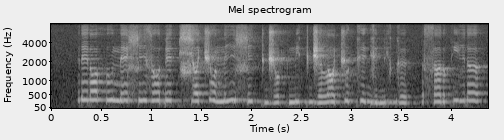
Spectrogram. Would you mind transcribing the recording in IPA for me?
ɾ e˥ ɾ ɔ˥ θ u˧˥˧ n e˧˥˧ ɬ i˧˥˧ z o˥ ɗ e˧˥˧ k ɕ ʌ˧˥ t͡ʃ o˥˨ n i˧˥˧ ɬ i˧˥˧ k d͡ʒ o˩˧˩ k mʲ e˧˥˧ k d͡ʒ ə˩˧˩ l ɔ˥˨ t͡ʃ u˥ kʲ ʌ˥ ɡʲ ə˩˧˩ bʲ o˧˥ ɡ ʏ˩˧˩ | s ʌ˩˧˩ ɾ o˥ k j i˧˥ ɾ ə˧˥˧

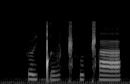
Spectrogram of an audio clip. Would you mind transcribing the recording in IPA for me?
k ɵ i̯ ɡ͡ǃ ə v ǁʰ u ǁ a

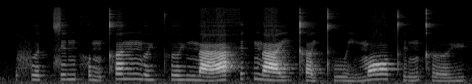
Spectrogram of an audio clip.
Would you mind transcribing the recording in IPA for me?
f ɵ˨ t̚ s ɪ˧ ŋ h ʊ˨˩ ŋ kʰ ɐ˥ n ŋ ɵ˧ ɥ pʰ ɵ˧ ɥ n̪ aː˨˥ h ɪ˥ k̚ n̪ aː˨ j kʰ ɐ˨˩ j t̪ʰ uː˨˩ j m ɔː˥ t̪ʰ ɪ˨˥ ŋ kʰ ɵ˨˧ ɥ

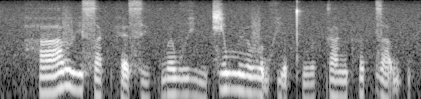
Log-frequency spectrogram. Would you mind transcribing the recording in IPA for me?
h aː˨˦ v i˧ s a˨˩ k̚ h ɛ̰˧˨ s e̤˨˩ k w ə˧ w ɣ i̤˨˩ n t͡ɕ ə˧ w l ɨ˧ ə̯ v ə̰˧˨ w x ḭ˧˨ ə̯ t̪ʰ u˨˦ ə̯ k a˧ ŋ h ə˦˥ t̚ z a̰˧˨ w ʔ

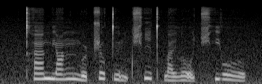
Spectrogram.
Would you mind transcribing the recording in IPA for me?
kʰ ä˧˥ n̪ j ɑ˧˥ ŋ n̪ ṵ˨˩ ʈ͡ʂ ɤ˥˩ t̪ y̰˨˩ n t͡ɕʰ i˥˩ t̪ʰ w a˩ ɪ̯ l o̰˨˩ ʊ̯ t͡ɕʰ j o˥˩ ʊ̯

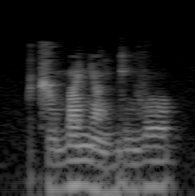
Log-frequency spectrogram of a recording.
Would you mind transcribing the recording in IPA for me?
t͡ʃ u˨ m a˦ ɲ ã˨ ɡ͡b i˨ n v o˦

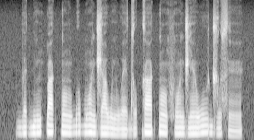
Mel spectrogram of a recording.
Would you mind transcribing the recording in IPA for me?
b ɛ˧ ɡ͡b ĩ˧ k͡p a˦ k͡p ɔ̃˧ ɡ͡b o˦ b ɔ̃˦ d͡ʒ a˧ w ĩ˨ w ɛ˨ d o˨˦ k a˦ k͡p ɔ̃˦˨ f ɔ̃˨˦ d͡ʒ ɛ̃˧ w u˦ d͡ʒ u˧ s ɛ̃˨

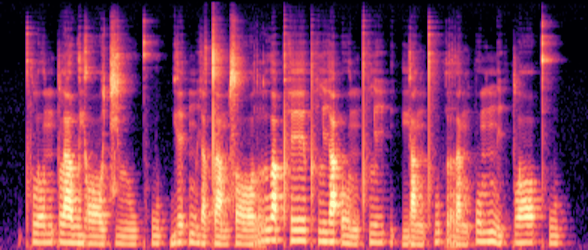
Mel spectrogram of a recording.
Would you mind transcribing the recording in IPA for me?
pʰ l o˦˥ n p l a˧ w j ɔː˨˩ t͡ɕ ɯː˩˦ w kʰ w u˨˩ k̚ j e˦˥ ʔ m i˨˩ a̯ t a˩˦ m s ɔː˩˦ r u˥˩ a̯ pʰ eː˥˩ pʰ l i˦˥ a̯ ʔ o˨˩ n pʰ l i˦˥ ʔ | j a˩˦ ŋ pʰ u˦˥ ʔ r a˩˦ ŋ p o˦˥ m n i˨˩ ʔ p l ɔː˥˩ kʰ w u˨˩ k̚

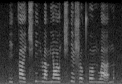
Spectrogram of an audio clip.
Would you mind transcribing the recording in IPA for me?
ḭ˨˩ k a˥˩ ɪ̯ t͡ɕʰ i˥ ŋ ɻ ä˨ m j ɑ˥˧ ʊ̯ t͡ɕʰ i˥˩ ʂ ɤ˧˥ t̪ʰ ɤ˧˥ n̪ w a̰˨˩˦ n

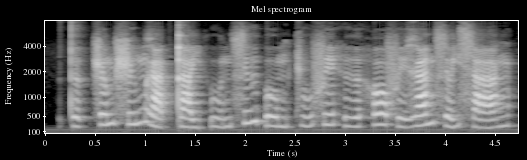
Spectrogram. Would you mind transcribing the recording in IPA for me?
t̪ ə˨˩ k̚ ʂ ə˧˥ m ʂ ɨ˧˥ m ɣ a˨˩ k̚ t̪ a˨˩ j ʔ u˨˩˨ n s ɨ˧˥ ʔ o˨˩ m c u˨˩˦ f e˧ h ɨ˨˩ ə̯ h ɔ˧ f e˨˩ ɣ a˧˥ n s ə˨˩˦ j s a˨˩˦ ŋ

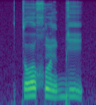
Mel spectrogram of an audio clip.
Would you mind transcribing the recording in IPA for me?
t o χʷ œ̃ ɡ͡b i

